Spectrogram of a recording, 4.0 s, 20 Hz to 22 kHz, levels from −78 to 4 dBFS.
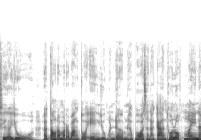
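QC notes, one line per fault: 2.65–2.70 s, gap at a join of encoded pieces: the speech was encoded as separate segments and spliced without trimming each run's start-up delay and padded final frame, so leftover encoder silence sits at the seam. The result is a dropout of about 44 ms in continuous speech, with its edges smeared by the codec, after which the audio resumes exactly where it broke off rather than skipping ahead.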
